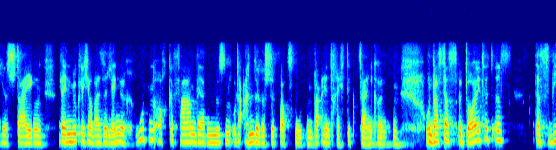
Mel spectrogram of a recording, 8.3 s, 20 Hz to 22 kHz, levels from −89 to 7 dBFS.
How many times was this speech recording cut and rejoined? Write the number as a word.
one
